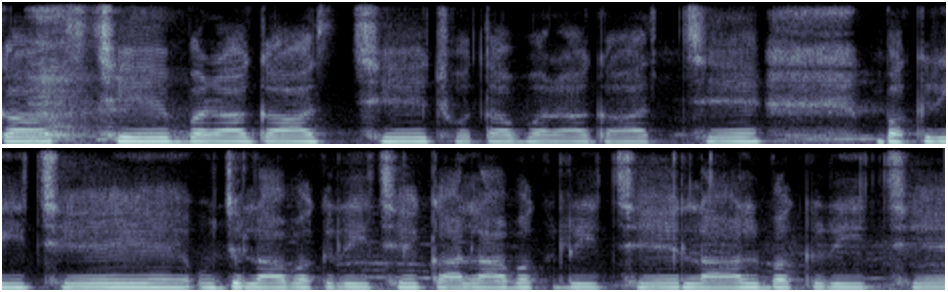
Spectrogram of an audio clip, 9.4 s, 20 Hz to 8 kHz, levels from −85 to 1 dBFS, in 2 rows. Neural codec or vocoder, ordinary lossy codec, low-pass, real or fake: none; none; none; real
